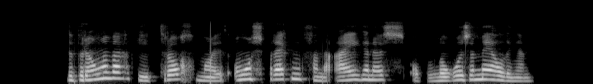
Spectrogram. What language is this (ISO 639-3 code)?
fry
